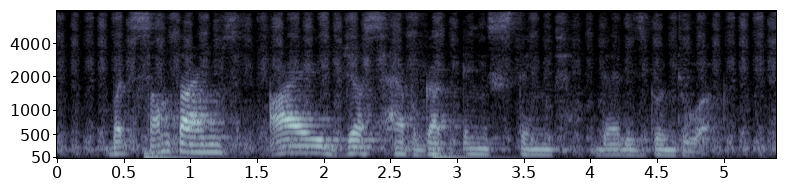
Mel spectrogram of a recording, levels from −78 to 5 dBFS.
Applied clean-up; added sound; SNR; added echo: none; Bass drum + Writing; 12 dB; none.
